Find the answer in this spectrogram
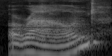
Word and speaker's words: around: So again, I would build this word from the word round. That's the stressed syllable. The is short and unstressed. It's Vowel Schwa, which looks like this. You'll see the stress marker. And then the vowel in round is the ow diphthong.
